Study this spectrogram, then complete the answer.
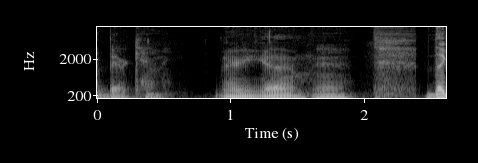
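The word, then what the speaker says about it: Bexar: Bear County. Bear County.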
